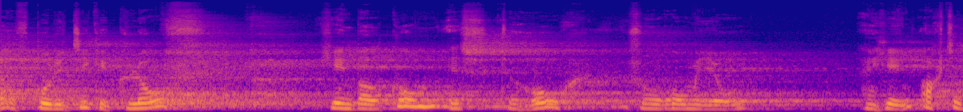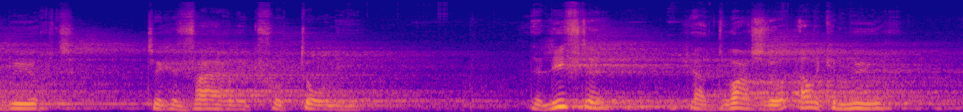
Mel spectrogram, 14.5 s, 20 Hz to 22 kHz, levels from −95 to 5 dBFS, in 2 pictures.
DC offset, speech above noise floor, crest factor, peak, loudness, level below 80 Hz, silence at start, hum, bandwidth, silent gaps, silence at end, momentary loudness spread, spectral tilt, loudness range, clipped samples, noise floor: under 0.1%; 24 dB; 18 dB; -8 dBFS; -27 LUFS; -80 dBFS; 0 s; none; 16 kHz; none; 0 s; 17 LU; -6 dB/octave; 5 LU; under 0.1%; -50 dBFS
